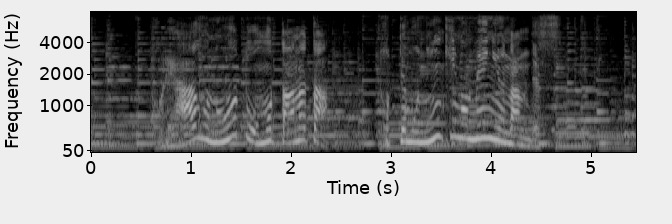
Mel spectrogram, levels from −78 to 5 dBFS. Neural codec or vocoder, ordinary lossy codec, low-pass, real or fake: none; none; 7.2 kHz; real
